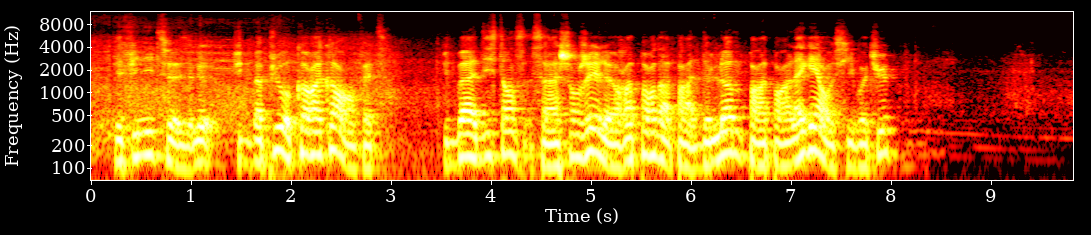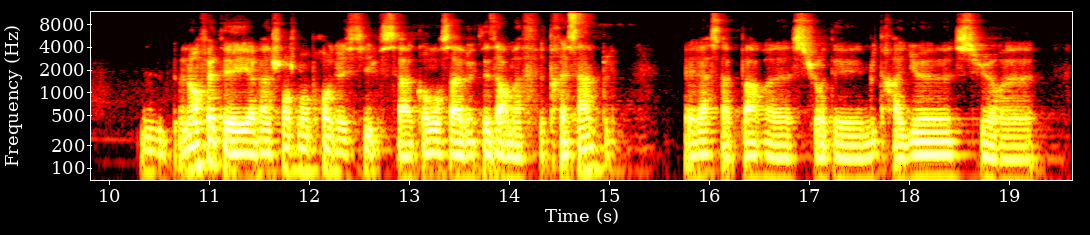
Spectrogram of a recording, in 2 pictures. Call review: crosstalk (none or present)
none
